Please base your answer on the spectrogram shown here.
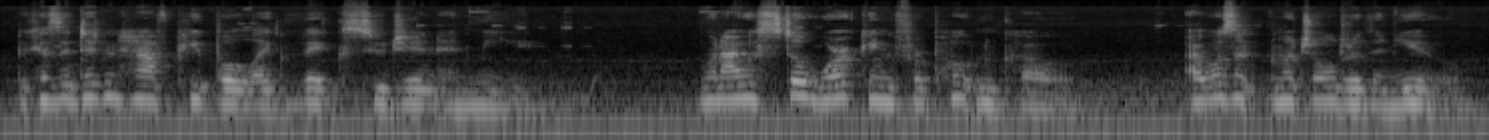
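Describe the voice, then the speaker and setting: A woman playing an earnest, composed rebel leader in an audio drama, speaking in measured, solemn, persuasive speeches. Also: on the low side, mellow, slight background noise, natural voice.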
